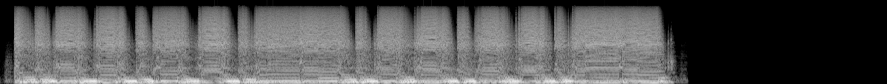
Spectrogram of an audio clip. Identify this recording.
DIST GUIT 150BPM 2
Metal guitar loops none of them have been trimmed. they are all 440 A with the low E dropped to D all at 150BPM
